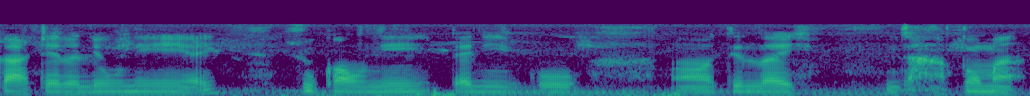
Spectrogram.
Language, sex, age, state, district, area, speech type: Nepali, male, 30-45, West Bengal, Kalimpong, rural, spontaneous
